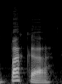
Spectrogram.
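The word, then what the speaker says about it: بكة: 3:96 is pronounced as Baka with a b and not with an M but this slight linguistic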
